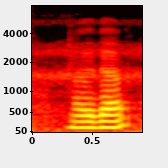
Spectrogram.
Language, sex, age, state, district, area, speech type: Manipuri, male, 18-30, Manipur, Tengnoupal, urban, spontaneous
